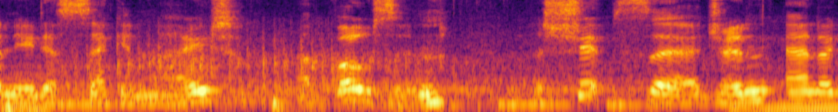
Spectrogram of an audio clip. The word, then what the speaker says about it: boatswain: I'd make a great bosun. Exactly what Oh, it's pronounced qualifications bosun?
